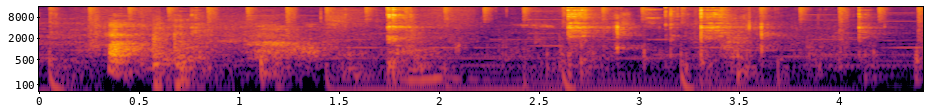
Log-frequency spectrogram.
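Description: Metal fork clinking and scraping against a metal baking tray as spaghetti is forked up and eaten, in scattered sharp clicks. Background music with a steady beat runs underneath.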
